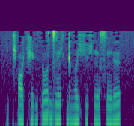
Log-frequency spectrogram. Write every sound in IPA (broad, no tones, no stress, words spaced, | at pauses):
cʰɔt͡ʃiɖɗʊ d͡zĩçɖʱə çʊçŋəsŋɪ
